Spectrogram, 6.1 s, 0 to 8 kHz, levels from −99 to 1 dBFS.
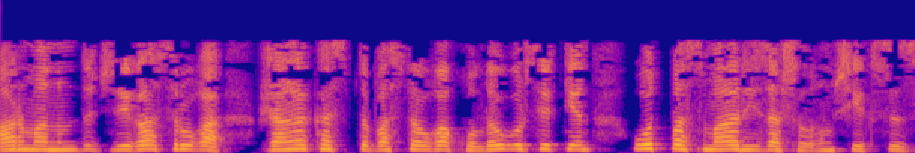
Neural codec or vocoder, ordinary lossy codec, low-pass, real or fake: none; MP3, 24 kbps; 7.2 kHz; real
